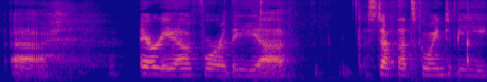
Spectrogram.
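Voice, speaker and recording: A woman speaks at a medium pitch in a monotone, flat intonation. Her pace is very slow. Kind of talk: casual vlog talk to camera.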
